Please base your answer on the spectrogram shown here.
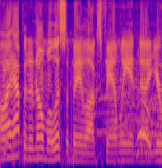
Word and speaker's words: Balog: Stacy Baylog is actually the pronunciation there.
